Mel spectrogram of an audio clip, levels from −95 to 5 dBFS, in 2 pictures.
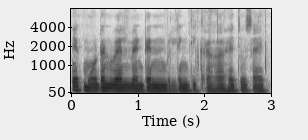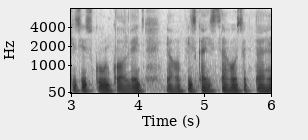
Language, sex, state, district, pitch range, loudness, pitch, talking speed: Hindi, male, Assam, Kamrup Metropolitan, 100-105 Hz, -16 LUFS, 100 Hz, 200 wpm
